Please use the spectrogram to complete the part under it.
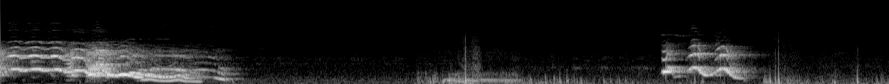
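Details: Young German Shepherd, eight and a half months old, gives a long quavering howl that slides downward over two seconds, then softer grumbling vocal sounds and a shorter wavering howl near the end.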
